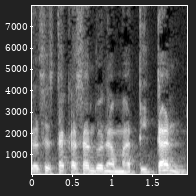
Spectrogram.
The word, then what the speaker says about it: Amatitán: se está casando en Amatitán yo lo estaba pronunciando mal amatitlán con l es Amatitán es que ustedes son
